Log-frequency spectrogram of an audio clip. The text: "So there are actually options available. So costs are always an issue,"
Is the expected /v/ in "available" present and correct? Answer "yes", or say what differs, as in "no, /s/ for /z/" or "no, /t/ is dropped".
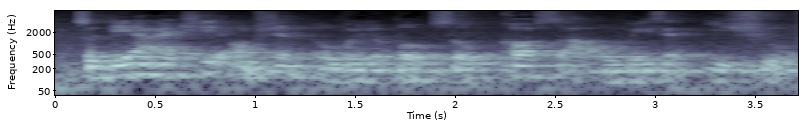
no, /w/ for /v/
